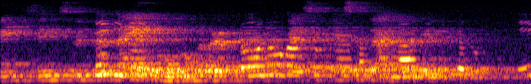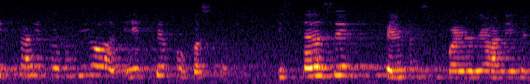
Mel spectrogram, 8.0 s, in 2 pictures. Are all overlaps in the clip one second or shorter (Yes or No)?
No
